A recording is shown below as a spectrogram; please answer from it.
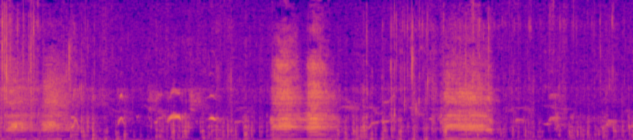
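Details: Pet domestic geese kept together with ducks, giving loud, harsh honking calls in bursts about every one to two seconds. Each honk is nasal and arching. Softer chatter and background noise fill the gaps between calls.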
